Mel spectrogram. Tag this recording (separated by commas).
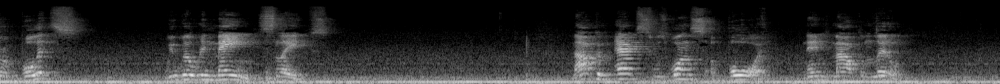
Speech, inside a large room or hall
